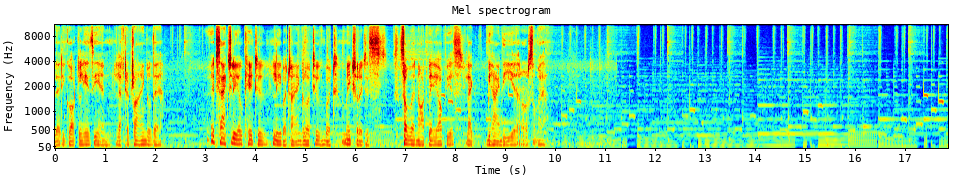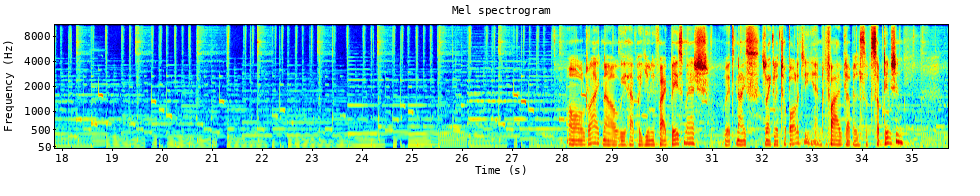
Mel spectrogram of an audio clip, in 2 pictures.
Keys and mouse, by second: 1.5 right click, 5.5 right click, 7.0 right click, 7.8 right click, 9.0 right click, 10.1 right click, 11.8 right click, 13.5 right click, 14.2 right click, 16.7 right click, 17.6 right click, 18.5 right click, 26.4 right click, 28.0 right click, 32.1 right click, 34.1 right click.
